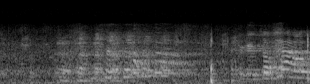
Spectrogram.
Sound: laughing

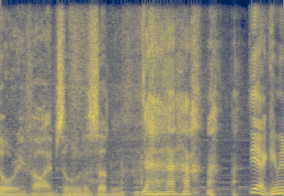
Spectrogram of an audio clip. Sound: chuckles

